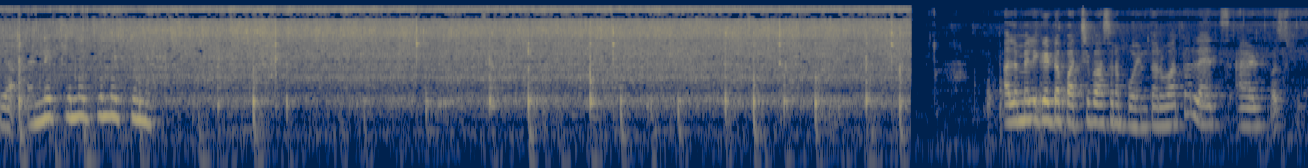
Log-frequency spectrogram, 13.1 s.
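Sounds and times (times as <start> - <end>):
food sizzling in hot oil: 0.0 - 9.2
metal spoon scraping pan: 1.7 - 9.2.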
